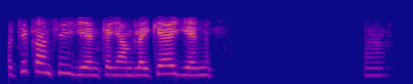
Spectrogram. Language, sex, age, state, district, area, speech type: Manipuri, female, 60+, Manipur, Ukhrul, rural, conversation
